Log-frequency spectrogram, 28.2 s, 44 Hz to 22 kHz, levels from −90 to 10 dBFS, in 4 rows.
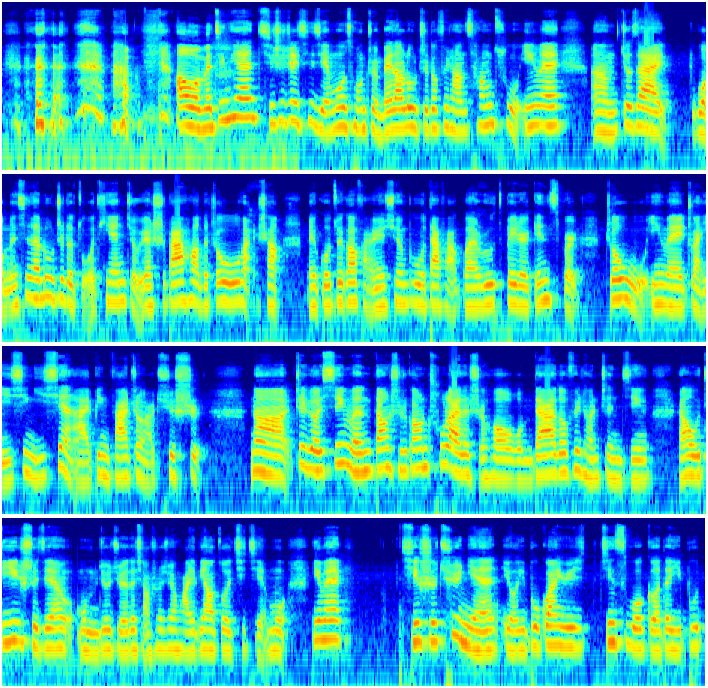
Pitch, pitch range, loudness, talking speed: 195 Hz, 175-225 Hz, -20 LUFS, 330 characters per minute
